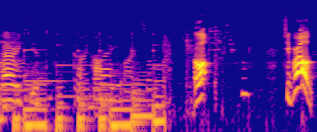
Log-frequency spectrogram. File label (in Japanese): bery cute.かわいい…お！死亡！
